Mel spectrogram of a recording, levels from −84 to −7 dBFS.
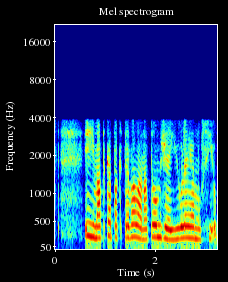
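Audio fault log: Throughout: GSM full-rate codec, with a gritty, buzzy roughness from the pulse-driven vocal-tract model, and the sound squeezed into roughly 200 Hz to 3.7 kHz.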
